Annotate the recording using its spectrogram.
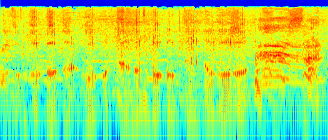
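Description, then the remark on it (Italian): A real pig grunts and oinks repeatedly, a busy run of snorting, nasal calls ending in a higher, drawn-out squeal-like oink. No one speaks. “Vabbè, ma era, era, insieme a dei maiali veri?”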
